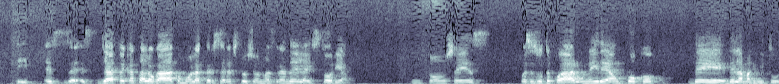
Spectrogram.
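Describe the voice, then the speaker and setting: At a moderate pace, a woman talks in an ordinary speaking voice at a medium pitch with fairly even intonation. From Colombia (from age 10), born in Lebanon. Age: 40s. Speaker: journalist. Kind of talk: interview.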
